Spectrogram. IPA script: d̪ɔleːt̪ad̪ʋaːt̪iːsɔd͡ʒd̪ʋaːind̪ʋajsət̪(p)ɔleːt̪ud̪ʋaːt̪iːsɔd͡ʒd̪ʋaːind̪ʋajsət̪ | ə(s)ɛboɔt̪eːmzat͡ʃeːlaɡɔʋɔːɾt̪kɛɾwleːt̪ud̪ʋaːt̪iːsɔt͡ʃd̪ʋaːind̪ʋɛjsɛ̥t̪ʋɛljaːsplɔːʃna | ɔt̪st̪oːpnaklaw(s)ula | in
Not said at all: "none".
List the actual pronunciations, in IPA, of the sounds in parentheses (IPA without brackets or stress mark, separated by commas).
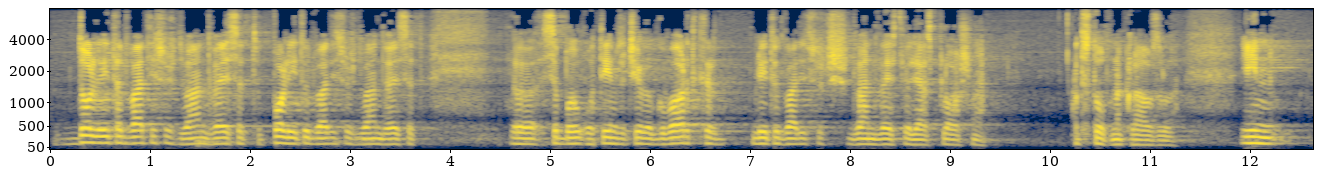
p, s, z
